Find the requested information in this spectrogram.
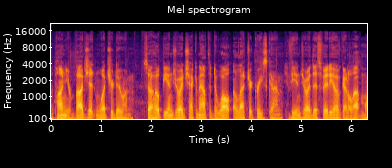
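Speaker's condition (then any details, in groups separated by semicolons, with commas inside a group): No condition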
